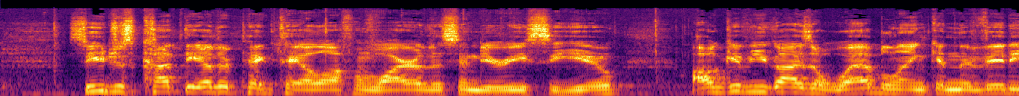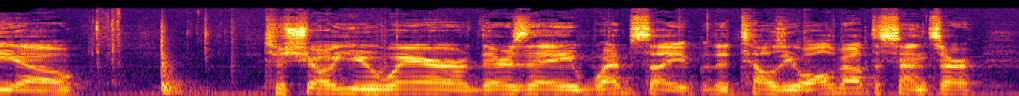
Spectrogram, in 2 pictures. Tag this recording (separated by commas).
Speech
